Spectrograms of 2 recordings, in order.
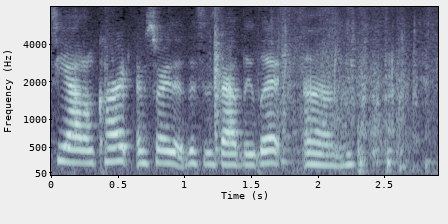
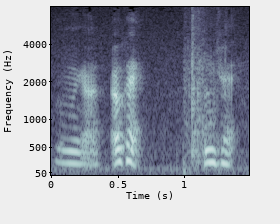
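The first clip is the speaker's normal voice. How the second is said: normal talking voice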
